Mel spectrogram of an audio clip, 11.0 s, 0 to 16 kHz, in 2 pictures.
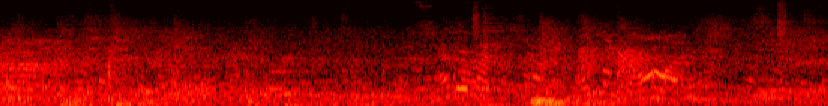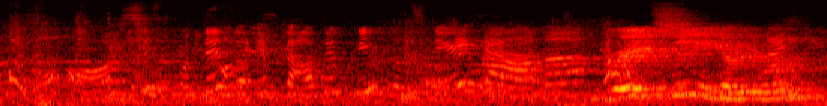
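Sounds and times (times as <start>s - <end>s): children chattering: 2.6s - 11.0s
high child's voice: 6.2s - 10.9s.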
